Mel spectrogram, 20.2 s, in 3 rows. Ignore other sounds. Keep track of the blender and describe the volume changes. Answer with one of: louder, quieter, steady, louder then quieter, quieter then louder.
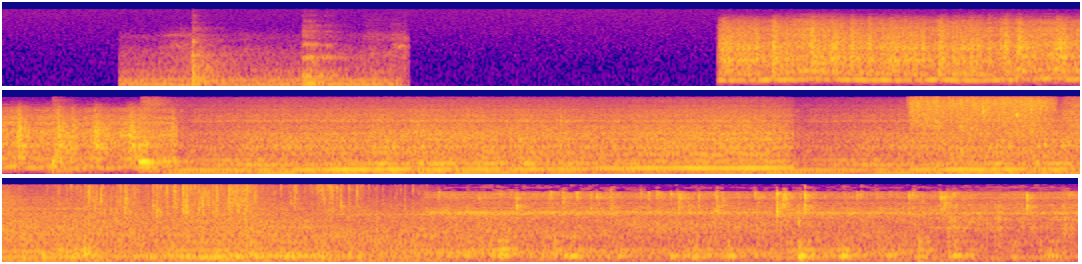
quieter.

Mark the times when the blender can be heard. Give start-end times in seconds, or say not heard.
4.5-20.1.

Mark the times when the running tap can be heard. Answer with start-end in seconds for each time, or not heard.
12.3-20.1.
